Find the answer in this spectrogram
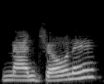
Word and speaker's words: Mangione: So we start with Francesco, and this is how the internet says to pronounce his last name, Mangione. Mangione.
